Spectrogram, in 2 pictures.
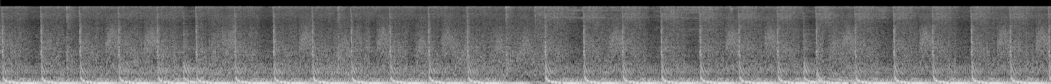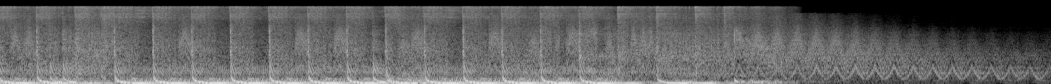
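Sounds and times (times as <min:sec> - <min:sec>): pounding kick drum: 0:00.0 - 0:19.2
hardstyle dance music: 0:00.0 - 0:21.0.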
